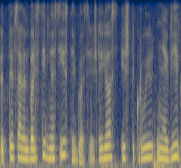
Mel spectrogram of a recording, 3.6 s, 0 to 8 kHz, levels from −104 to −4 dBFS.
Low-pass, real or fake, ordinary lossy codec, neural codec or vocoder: 7.2 kHz; real; Opus, 16 kbps; none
